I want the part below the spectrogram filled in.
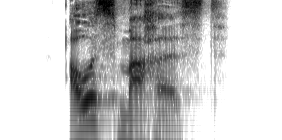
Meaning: second-person singular dependent subjunctive I of ausmachen
- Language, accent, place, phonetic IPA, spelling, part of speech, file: German, Germany, Berlin, [ˈaʊ̯sˌmaxəst], ausmachest, verb, De-ausmachest.ogg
